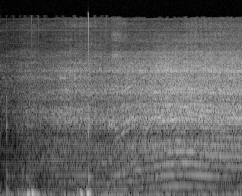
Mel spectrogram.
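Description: Rally car engine approaching, its note rising and dipping with the revs and growing louder, after a few low thumps on the microphone in the first second.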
